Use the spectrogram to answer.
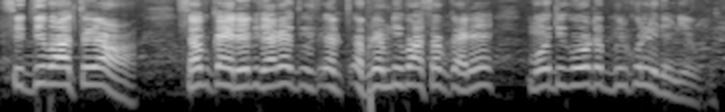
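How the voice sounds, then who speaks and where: A man with a very high voice answering a street interview, indignant and forceful as he complains. He speaks emphatically and often demands answers back. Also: a little fast. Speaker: villager interviewed.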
